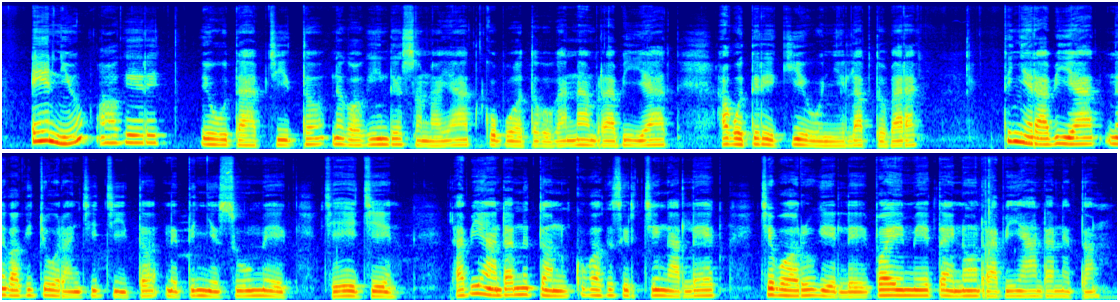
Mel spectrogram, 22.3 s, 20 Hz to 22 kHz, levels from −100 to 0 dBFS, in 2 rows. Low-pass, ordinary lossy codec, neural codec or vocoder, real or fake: 19.8 kHz; none; none; real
